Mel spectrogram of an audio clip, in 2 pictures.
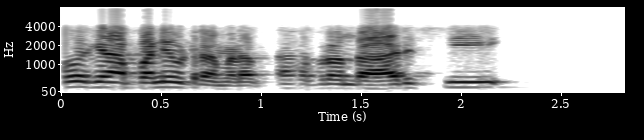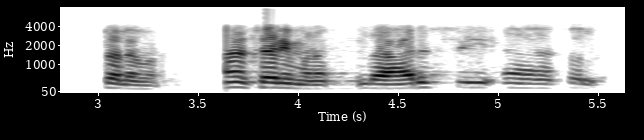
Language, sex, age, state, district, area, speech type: Tamil, male, 45-60, Tamil Nadu, Perambalur, urban, conversation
